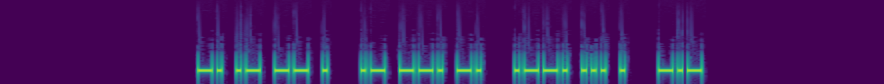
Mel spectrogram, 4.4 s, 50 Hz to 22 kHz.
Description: Morse code, heard as a keyed tone, about 50 wpm, 700 Hz. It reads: NAME AGN PSE K
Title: Common QSO Phrases Encore 50wpm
